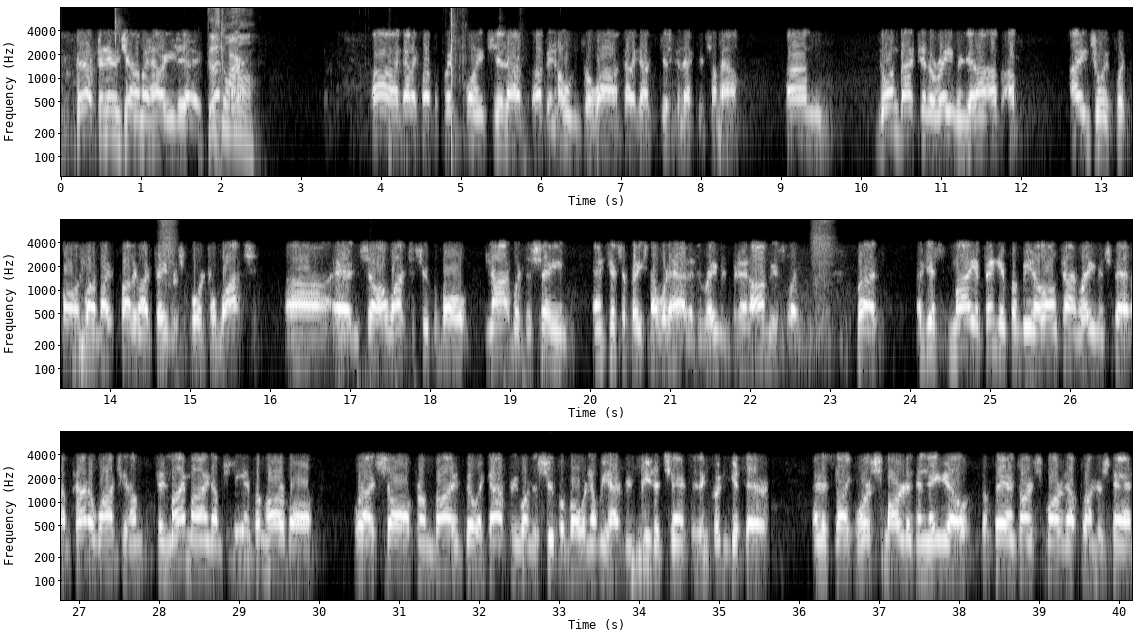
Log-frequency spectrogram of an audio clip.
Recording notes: Introductory press conference.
